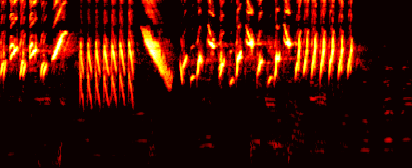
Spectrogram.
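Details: Sicilian European goldfinch in old-style song, quick liquid twitters broken by rapid repeated trills and a long downward-slurred whistle, ending in near silence.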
